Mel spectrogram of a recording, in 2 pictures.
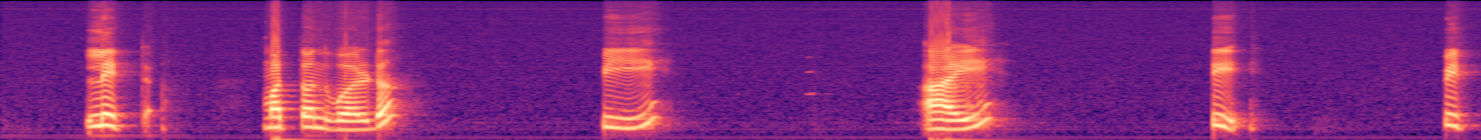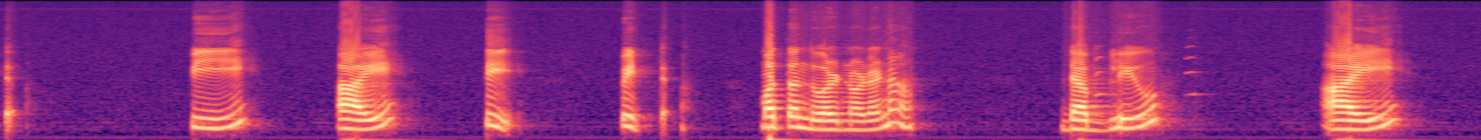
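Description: A young woman speaks clearly and slowly, in short separate words, close to a microphone.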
